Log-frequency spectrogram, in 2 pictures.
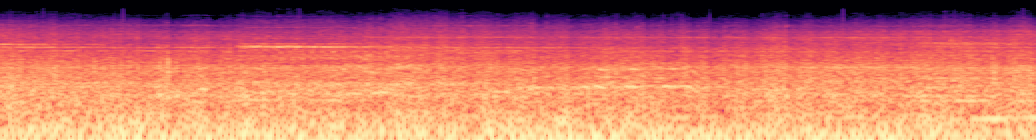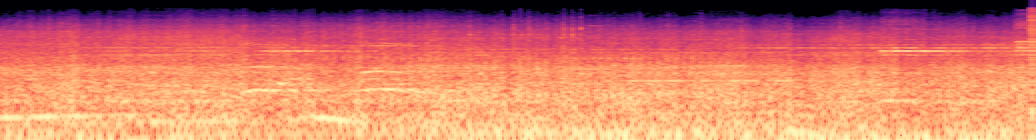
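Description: A motorcycle engine passes close by.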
